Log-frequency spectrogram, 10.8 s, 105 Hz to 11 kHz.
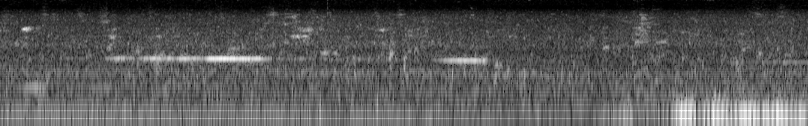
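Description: Volvo B5TL double-decker bus's four-cylinder diesel engine running with a steady low hum, heard from the upper deck while the bus is moving. The engine note grows clearly louder about eight and a half seconds in as it pulls harder.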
